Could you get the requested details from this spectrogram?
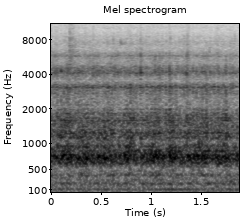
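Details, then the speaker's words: Removed driveshaft carrier bearing from a 2WD 2004 Chevy 2500HD, spun by hand: steady dry whirring rush with faint ringing; worn bearing, assembly separating, caused wind-gust/growling noise driving; being replaced. "some bearings don't sound good but worse than that look at that the bearing assembly is like it's separating on itself"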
